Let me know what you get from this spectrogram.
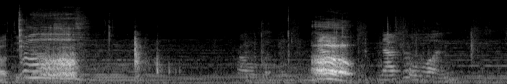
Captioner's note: groans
